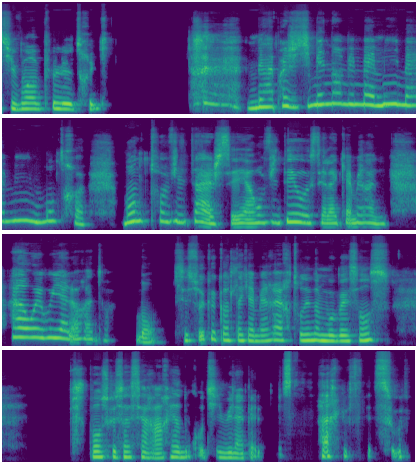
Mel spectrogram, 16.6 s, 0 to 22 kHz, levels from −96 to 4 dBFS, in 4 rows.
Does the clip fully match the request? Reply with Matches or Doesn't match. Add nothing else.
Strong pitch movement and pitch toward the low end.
Doesn't match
